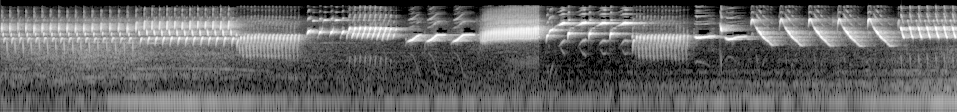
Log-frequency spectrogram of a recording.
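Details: Singing canary, song for training: rolling trills and a low buzzy tour, then clipped whistled phrases and a run of sharp downward-sweeping notes repeated rapidly, with a low hum in the background.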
